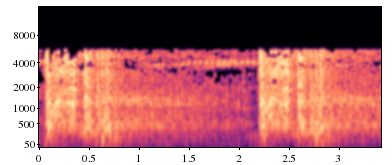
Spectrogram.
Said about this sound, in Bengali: তারপর ইঞ্জিনের বিকট একটা গোঙানি শোনা গেল।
